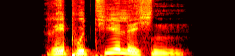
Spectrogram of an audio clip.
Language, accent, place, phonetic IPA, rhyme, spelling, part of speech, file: German, Germany, Berlin, [ʁepuˈtiːɐ̯lɪçn̩], -iːɐ̯lɪçn̩, reputierlichen, adjective, De-reputierlichen.ogg
- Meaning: inflection of reputierlich: 1. strong genitive masculine/neuter singular 2. weak/mixed genitive/dative all-gender singular 3. strong/weak/mixed accusative masculine singular 4. strong dative plural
